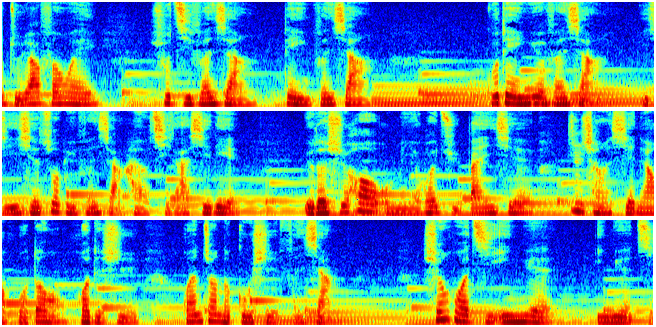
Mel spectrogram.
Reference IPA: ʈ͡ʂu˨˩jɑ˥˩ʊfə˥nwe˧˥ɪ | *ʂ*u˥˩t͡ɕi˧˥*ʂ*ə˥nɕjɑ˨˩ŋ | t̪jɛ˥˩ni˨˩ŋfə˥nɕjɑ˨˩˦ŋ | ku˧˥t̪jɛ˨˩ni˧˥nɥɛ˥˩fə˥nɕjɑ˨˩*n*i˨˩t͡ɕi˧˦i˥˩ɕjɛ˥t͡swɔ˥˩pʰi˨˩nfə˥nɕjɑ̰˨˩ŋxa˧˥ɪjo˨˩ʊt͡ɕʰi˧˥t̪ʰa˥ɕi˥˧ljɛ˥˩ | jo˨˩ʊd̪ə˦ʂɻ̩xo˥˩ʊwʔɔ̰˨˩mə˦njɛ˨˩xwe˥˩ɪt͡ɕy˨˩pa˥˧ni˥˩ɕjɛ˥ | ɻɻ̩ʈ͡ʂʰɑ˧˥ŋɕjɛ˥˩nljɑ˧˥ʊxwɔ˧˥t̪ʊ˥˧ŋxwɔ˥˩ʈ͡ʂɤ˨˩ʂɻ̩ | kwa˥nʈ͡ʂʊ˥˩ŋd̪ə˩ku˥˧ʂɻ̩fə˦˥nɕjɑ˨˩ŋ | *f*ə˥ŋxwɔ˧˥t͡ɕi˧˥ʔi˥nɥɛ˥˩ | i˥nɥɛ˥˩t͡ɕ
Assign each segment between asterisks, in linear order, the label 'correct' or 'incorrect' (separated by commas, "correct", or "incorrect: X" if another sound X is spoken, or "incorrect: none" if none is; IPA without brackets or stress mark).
correct, incorrect: f, incorrect: ŋ, incorrect: ʂ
